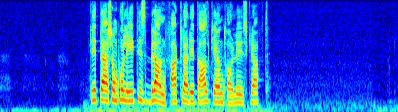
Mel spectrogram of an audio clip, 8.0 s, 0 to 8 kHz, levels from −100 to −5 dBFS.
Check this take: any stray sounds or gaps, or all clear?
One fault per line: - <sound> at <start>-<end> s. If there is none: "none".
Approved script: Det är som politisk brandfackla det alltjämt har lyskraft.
none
